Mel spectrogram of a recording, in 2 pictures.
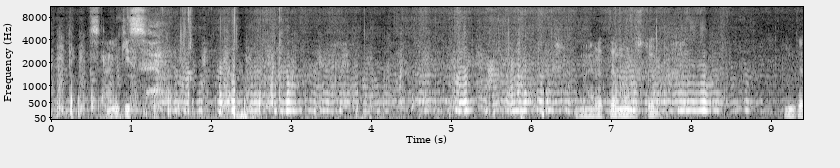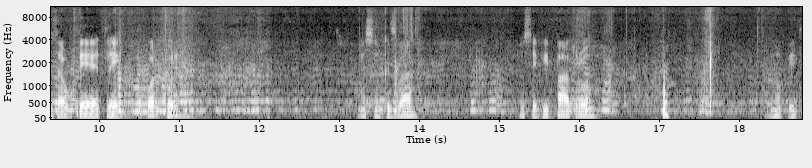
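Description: Bees buzz steadily around the hives.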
